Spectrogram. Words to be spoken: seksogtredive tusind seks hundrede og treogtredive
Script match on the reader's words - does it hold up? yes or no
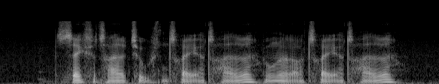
no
